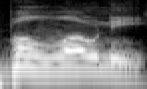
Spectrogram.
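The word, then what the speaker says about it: bologna: dry baloney fine I'll try turkey bolog it's not pronounced like that it's baloney bagna no it's spelled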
